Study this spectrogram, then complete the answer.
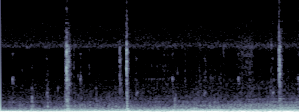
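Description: A Dacia Logan MCV drives along with a heavy, steady low rumble of engine and road noise heard from inside, plus a few light clicks and rattles in the cabin.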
